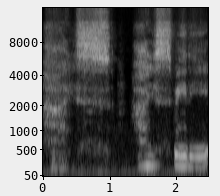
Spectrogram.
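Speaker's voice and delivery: put-on drawn-out, very slow creepy old-man voice. Imitating the creepy old guy who stops you on the street: imitating a creepy old man. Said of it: "he's like this".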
